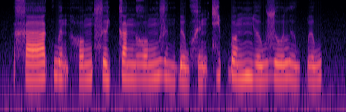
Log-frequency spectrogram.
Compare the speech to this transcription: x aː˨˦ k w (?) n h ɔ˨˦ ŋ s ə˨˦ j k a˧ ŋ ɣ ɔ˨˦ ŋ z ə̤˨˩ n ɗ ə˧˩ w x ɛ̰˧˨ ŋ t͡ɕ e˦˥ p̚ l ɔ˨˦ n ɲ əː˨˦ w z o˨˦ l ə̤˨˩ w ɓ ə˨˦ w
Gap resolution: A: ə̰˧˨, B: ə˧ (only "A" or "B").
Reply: A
